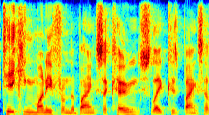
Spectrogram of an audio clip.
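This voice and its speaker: A man speaks with a Scottish accent. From Scotland. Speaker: stand-up comedian. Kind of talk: stand-up. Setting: stage with audience.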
